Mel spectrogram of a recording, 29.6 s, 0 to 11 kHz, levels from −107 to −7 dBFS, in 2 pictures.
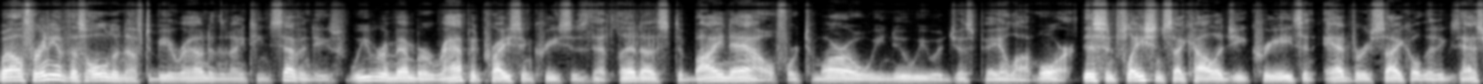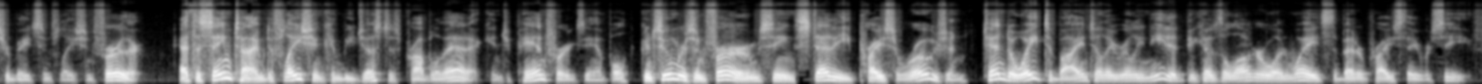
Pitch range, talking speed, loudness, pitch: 100-125 Hz, 175 wpm, -15 LUFS, 110 Hz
